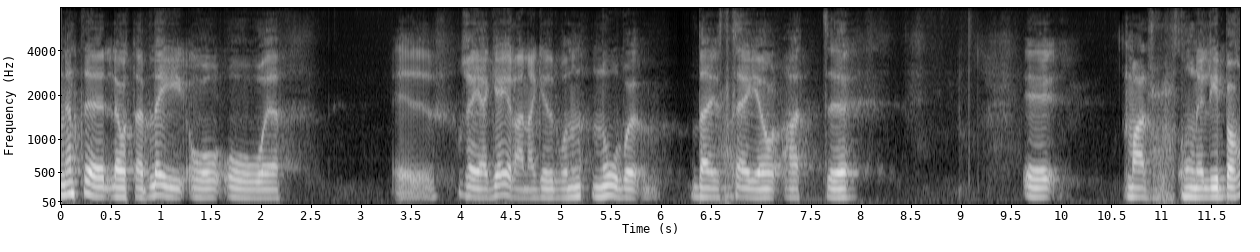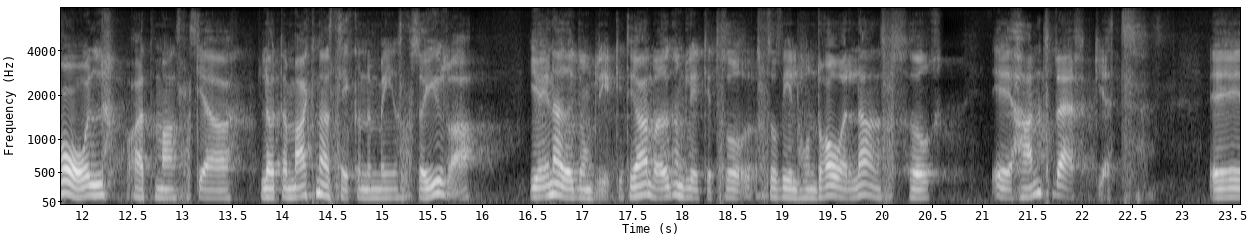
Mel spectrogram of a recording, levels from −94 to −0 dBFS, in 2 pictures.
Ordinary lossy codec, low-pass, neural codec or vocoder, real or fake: none; none; codec, 16 kHz, 2 kbps, X-Codec, HuBERT features, trained on LibriSpeech; fake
